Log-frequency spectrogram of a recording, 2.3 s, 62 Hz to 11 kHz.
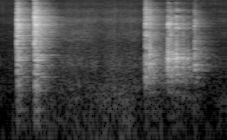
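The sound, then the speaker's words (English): Eggs being stirred into muffin batter along with 1 pound of pumpkin and 2/3 cup of water: a spoon scrapes and knocks against the mixing bowl in two short clusters of bright, clattering strokes, with a soft wet churning in between. No one speaks. “Then we're stirring these eggs into the batter along with the pumpkin and the water that you measured out.”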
